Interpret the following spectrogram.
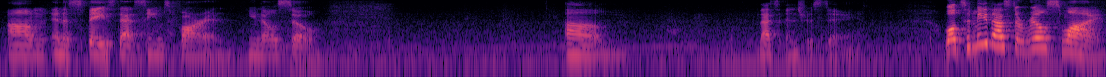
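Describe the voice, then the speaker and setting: Profane, emphatic woman with a bright voice. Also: mid-range voice. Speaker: livestream host. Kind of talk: casual spiritual monologue.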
